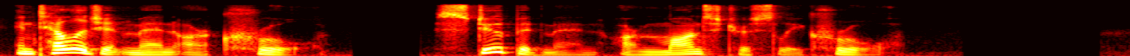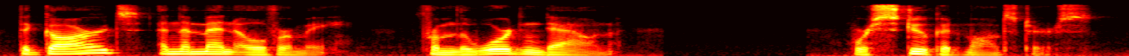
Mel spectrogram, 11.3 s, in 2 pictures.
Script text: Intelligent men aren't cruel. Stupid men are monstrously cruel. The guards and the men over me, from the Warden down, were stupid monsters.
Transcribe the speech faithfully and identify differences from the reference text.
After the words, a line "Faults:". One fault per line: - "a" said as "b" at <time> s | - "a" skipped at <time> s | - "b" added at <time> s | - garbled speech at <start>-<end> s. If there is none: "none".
Intelligent men are cruel. Stupid men are monstrously cruel. The guards and the men over me, from the Warden down, were stupid monsters.
Faults:
- "aren't" said as "are" at 0.9 s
